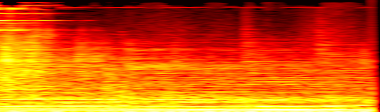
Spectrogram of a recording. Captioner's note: coins clinking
